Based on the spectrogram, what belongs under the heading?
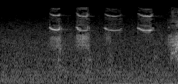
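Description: A stray dog at the door of a small restaurant whimpers and cries in a series of five thin, high-pitched squeals, each short and evenly spaced, fairly quiet, with no one speaking.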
